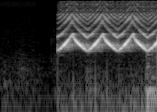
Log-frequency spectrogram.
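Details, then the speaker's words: Loud rising-and-falling electronic siren sounding abruptly as an AED storage box is opened during a CPR/AED training demonstration, signaling a patient emergency; AED cabinet alarm. "だからボックスが開かれたのは、患者が発生したのです"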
